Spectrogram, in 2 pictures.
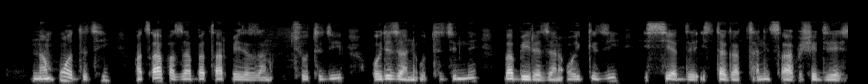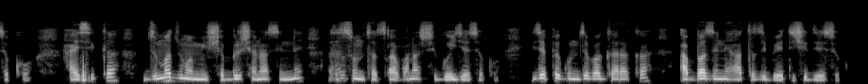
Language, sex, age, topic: Gamo, male, 25-35, government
